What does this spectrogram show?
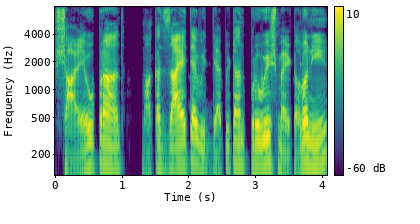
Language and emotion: Goan Konkani, fearful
